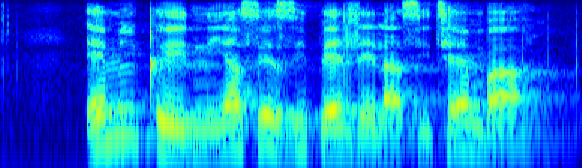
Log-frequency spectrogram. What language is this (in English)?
Zulu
